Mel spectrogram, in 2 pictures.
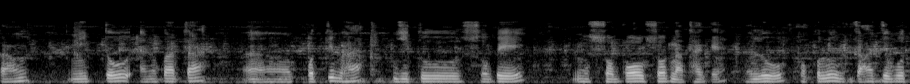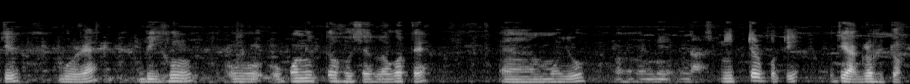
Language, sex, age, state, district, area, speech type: Assamese, male, 18-30, Assam, Charaideo, urban, spontaneous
